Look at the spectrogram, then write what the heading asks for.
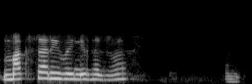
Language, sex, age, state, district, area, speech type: Kashmiri, female, 30-45, Jammu and Kashmir, Bandipora, rural, conversation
